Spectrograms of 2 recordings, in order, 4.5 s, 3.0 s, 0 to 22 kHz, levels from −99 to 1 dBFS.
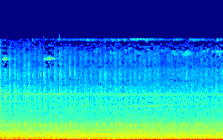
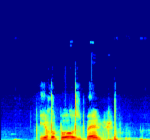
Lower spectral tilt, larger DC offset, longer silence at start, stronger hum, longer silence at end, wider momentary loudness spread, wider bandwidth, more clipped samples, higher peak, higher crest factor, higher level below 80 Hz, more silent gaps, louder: first, -8 dB/octave vs -6.5 dB/octave; neither; second, 0 s vs 0.3 s; neither; about the same, 0 s vs 0.05 s; second, 2 LU vs 15 LU; about the same, 8.2 kHz vs 7.6 kHz; neither; about the same, -2 dBFS vs -2 dBFS; about the same, 12 dB vs 14 dB; first, -16 dBFS vs -36 dBFS; neither; about the same, -16 LUFS vs -14 LUFS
